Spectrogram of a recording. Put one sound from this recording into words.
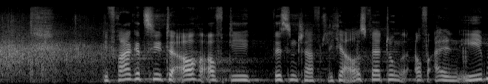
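A middle-aged woman speaks into a microphone with animation, heard through loudspeakers in a large hall.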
